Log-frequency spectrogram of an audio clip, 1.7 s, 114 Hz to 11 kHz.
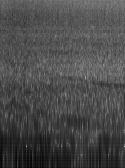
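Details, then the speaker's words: Toyota 22RE engine just after LCE billet big bore throttle body and new TPS install: steady, even idle with a smooth low rumble and no misses or knocks, sitting a touch high; owner thinks it's because there's no coolant. "Listen to that thing purr. I'm idling a little high right now, but I'll make some adjustments on that."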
